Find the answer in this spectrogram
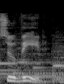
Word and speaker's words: sous vide: WS power 1100 WTS what to cook suid pronounced suid cooking offers the perfect level of dness for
